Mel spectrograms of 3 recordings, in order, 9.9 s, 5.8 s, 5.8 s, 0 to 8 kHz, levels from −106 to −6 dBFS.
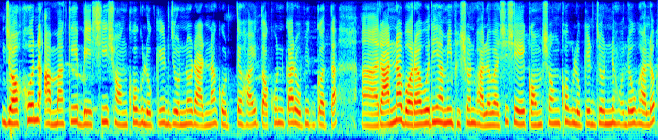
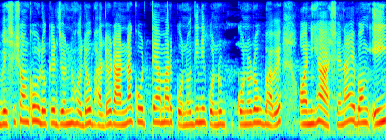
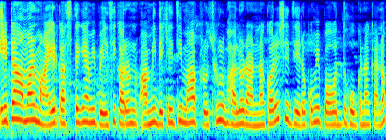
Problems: constant background noise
